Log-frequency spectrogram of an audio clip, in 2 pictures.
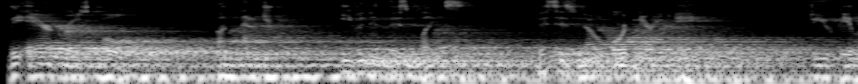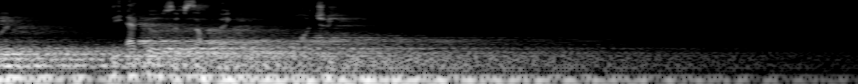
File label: narration ice; kz realmshift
